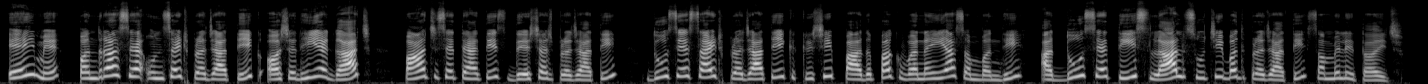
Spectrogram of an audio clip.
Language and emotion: Maithili, neutral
